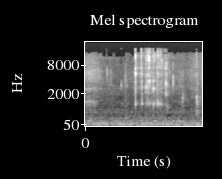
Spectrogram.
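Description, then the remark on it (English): A crisp crunch as someone bites into a smoked sausage, a quick cluster of crackly snaps followed by a few softer chewing sounds, with no talking. “It's got a nice crisp crunch to it.”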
